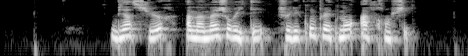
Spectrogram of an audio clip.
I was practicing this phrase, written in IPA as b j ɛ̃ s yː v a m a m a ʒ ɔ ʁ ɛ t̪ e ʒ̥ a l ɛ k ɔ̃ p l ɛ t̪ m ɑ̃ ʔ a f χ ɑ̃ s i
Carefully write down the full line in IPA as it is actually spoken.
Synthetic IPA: b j ɛ̃ s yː ʁ a m a m a ʒ ɔ ʁ i t̪ e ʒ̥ ə l ɛ k ɔ̃ p l ɛ t̪ m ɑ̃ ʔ a f χ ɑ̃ ʃ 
